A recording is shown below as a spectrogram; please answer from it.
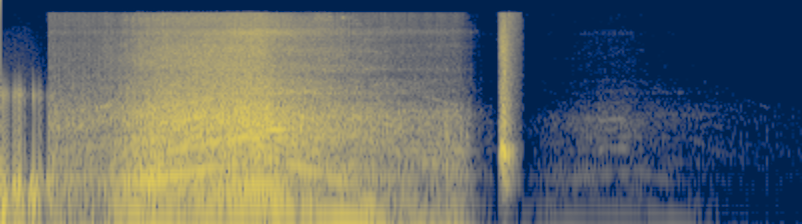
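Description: A car engine revving sound effect: the pitch climbs and then falls away over about three and a half seconds, with a rushing hiss, ending in a short sharp hit about five seconds in, then silence. Pulsing synth music from the intro fades out in the first half second.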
